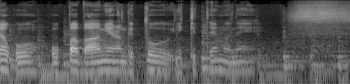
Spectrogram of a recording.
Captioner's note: sigh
